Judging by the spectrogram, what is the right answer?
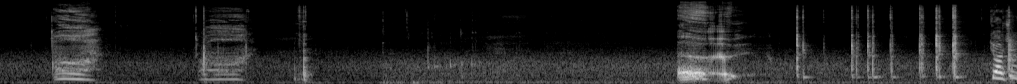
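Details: Person gives three drawn-out, low, voiced belches, then a run of short clicks and brief sounds; burping.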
